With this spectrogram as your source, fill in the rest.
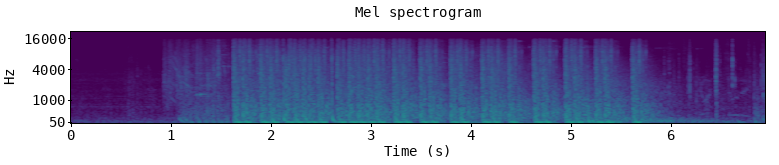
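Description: An automatic gun fires rapid bursts of shots.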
